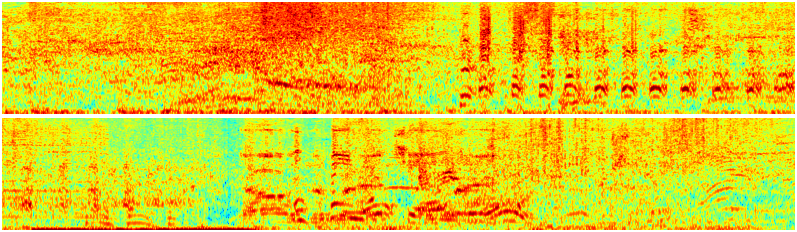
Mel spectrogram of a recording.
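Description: Blows thud as a fighter shoves back attackers.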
